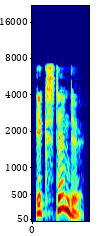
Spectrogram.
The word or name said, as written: extender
